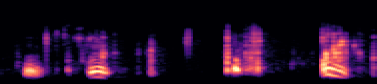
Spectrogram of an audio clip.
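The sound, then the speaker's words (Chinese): Faint chewing of food by a person eating, several short, irregular crunchy and moist bursts separated by brief silences. “对啊，我在吃东西，被你听出来了。”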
